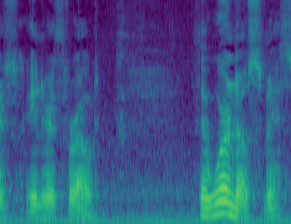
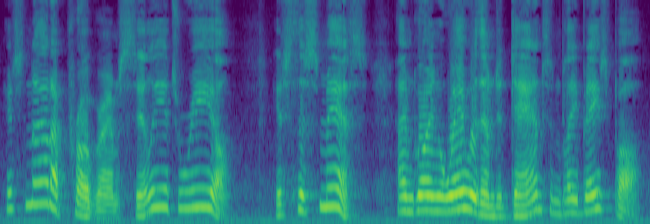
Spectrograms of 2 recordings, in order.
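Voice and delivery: put-on much higher, matter-of-fact little girl; a child correcting her mother; child Kathy; 10 semitones higher, 3 dB louder than usual. A narrator's reading. Kathy explaining the Smiths.

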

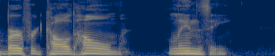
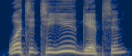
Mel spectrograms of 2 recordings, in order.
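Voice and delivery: higher, lightly voiced rancher snapping; shot back; 8 semitones higher than usual. A narrator's reading. Rancher snapping at the investigator, sharp retort. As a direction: fire it back at him. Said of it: "he shot back".

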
